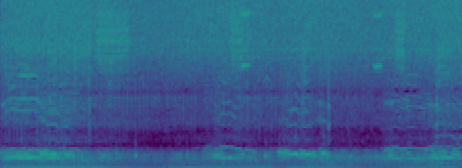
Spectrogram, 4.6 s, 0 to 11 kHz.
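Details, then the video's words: Geese in a large flock calling during take-off and landing, Wicken Fen and Burwell Fen, 23 September 2016, about 6 pm; steady chorus of honks with low rumble. "Lots of Geese take off & land"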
